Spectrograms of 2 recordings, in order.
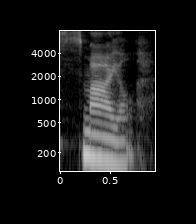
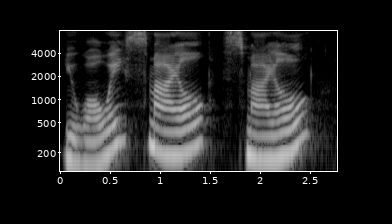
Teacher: always termina em S, smile começa em S, então a gente junta num S só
